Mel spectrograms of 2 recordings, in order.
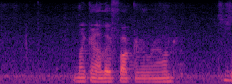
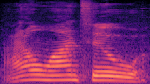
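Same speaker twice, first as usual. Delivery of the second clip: whiny; 5 semitones higher, 9 dB louder, much slower than usual. Acted. Whining at a scary game level.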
